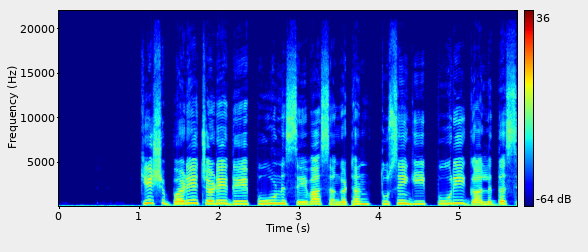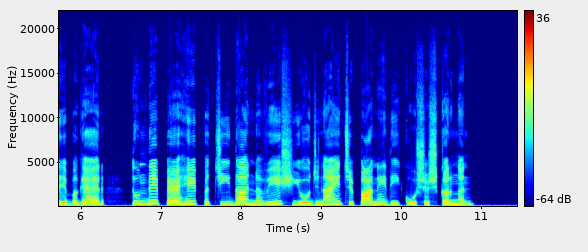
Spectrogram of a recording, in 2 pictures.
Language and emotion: Dogri, neutral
